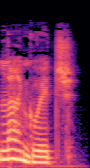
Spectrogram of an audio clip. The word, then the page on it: language: British English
